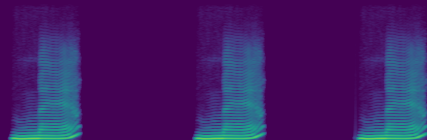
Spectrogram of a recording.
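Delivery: MÁ low, then swooping sharply up; rising tone. Shown as a demonstration. Teacher models for repetition, each MÁ rising from low. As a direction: lift the end of each MÁ steeply. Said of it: "start low and go up slowly and sharply".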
